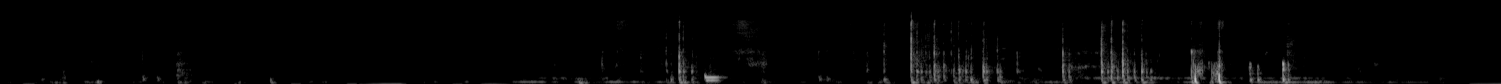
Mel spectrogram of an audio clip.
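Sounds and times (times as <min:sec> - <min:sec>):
typing on computer keyboard: 0:06.7 - 0:07.1, 0:08.8 - 0:12.8.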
